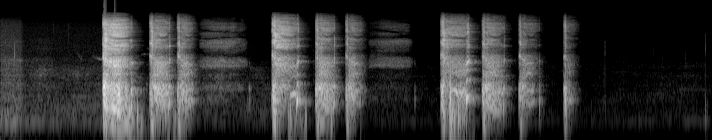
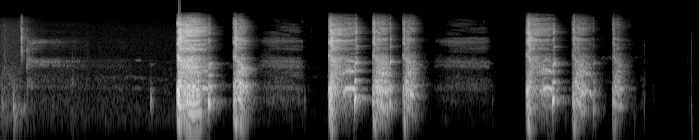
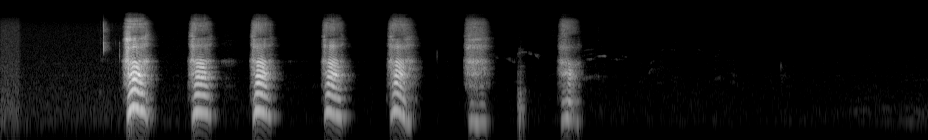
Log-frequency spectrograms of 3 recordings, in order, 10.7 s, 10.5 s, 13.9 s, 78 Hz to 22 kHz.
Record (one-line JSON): {"cough_length": "10.7 s", "cough_amplitude": 26028, "cough_signal_mean_std_ratio": 0.31, "three_cough_length": "10.5 s", "three_cough_amplitude": 26020, "three_cough_signal_mean_std_ratio": 0.32, "exhalation_length": "13.9 s", "exhalation_amplitude": 17798, "exhalation_signal_mean_std_ratio": 0.23, "survey_phase": "alpha (2021-03-01 to 2021-08-12)", "age": "18-44", "gender": "Female", "wearing_mask": "No", "symptom_cough_any": true, "symptom_fatigue": true, "symptom_change_to_sense_of_smell_or_taste": true, "smoker_status": "Never smoked", "respiratory_condition_asthma": false, "respiratory_condition_other": false, "recruitment_source": "Test and Trace", "submission_delay": "2 days", "covid_test_result": "Positive", "covid_test_method": "RT-qPCR", "covid_ct_value": 28.4, "covid_ct_gene": "N gene"}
